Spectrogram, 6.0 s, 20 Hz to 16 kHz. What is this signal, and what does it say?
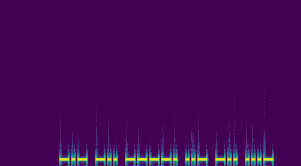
Morse code, heard as a keyed tone, about 21 wpm, 700 Hz. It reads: KD9UDV
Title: 2023 POTA Activator Call Signs - 20wpm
